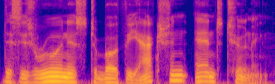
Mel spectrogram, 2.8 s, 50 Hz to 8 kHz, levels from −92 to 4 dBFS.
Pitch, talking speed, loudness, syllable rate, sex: 100 Hz, 195 wpm, -17 LUFS, 4.6 syllables/s, male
